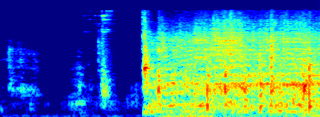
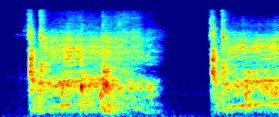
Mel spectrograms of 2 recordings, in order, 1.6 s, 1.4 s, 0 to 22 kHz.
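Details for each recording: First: Long-abandoned 1966 Ford Ranch Wagon ambulance cranking at an even rhythm for a few seconds without firing; oil pressure light goes off, but there is no spark, crank no start. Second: 1966 Ford Ranch Wagon ambulance, long abandoned, with an engine that was previously seized: two even bursts of starter cranking with no binding or drag, and the engine now spins freely.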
